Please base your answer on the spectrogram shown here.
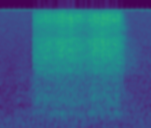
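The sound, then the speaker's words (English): A raganella, a whirled ratchet noisemaker, gives one loud, continuous, dense rattling burst that lasts about one and a half seconds and stands alone. “Then there's the raganella, which is a sort of ratchet, the kind you whirl around when you want to make a real racket on New Year's Eve or on Purim.”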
